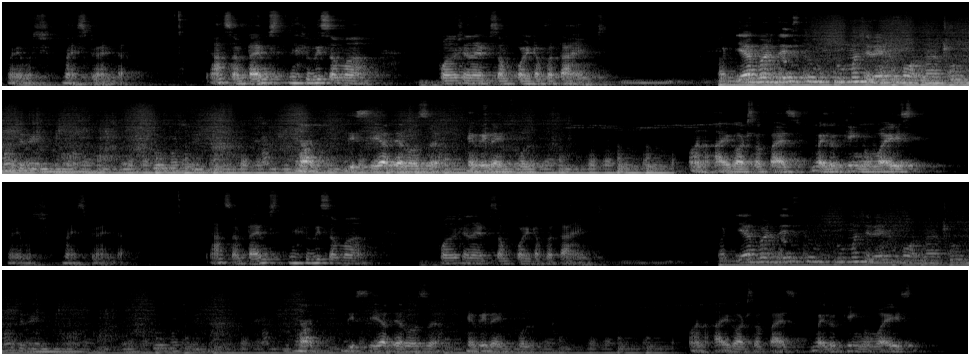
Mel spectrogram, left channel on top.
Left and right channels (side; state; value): right; quieter; 11.5 dB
